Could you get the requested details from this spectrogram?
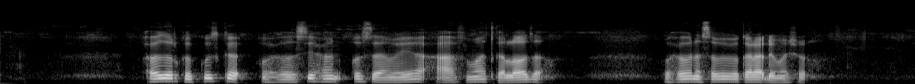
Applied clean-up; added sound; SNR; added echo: none; none; none; none.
